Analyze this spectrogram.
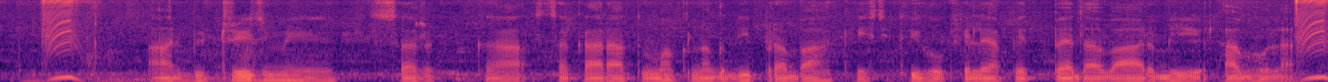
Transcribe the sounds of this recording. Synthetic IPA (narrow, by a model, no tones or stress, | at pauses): aːɾbiʈɾed͡ʒmẽ | səɾkaɾaːt̪məknəɡd̪ipɾəbaɦkest̪ʰi̥t̪ʰiɦokʰeleapɛpɛːd̪aʋaɾbʱilaɡɦola̰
